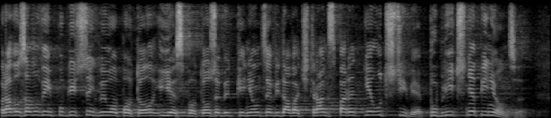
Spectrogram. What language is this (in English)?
Polish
